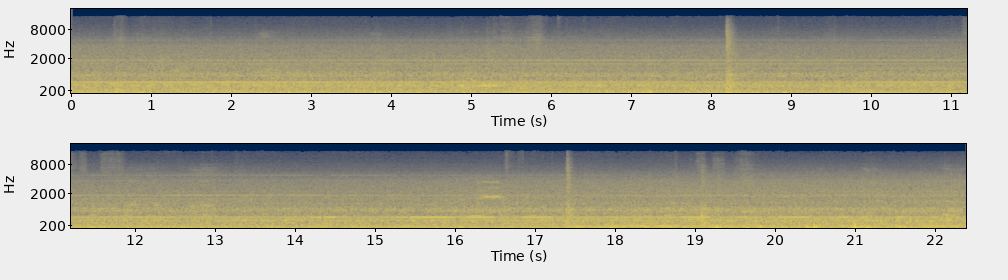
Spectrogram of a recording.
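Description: Underground train carriage rumbling steadily, with a constant hum and a few faint clicks.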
